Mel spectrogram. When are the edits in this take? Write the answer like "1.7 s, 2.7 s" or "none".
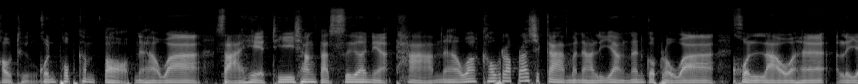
2.1 s, 7.3 s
